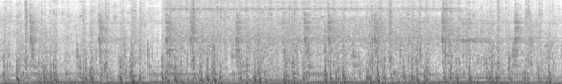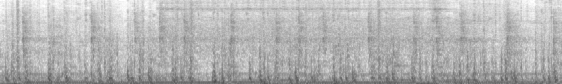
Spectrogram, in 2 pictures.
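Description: A horse gallops, hooves thudding on a dirt track.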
